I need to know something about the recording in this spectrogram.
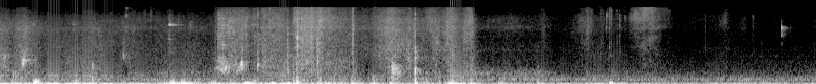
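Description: T-shirt fabric rustling and shuffling body movement close to the microphone, with irregular low thumps and the busiest rustling about two to five seconds in.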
